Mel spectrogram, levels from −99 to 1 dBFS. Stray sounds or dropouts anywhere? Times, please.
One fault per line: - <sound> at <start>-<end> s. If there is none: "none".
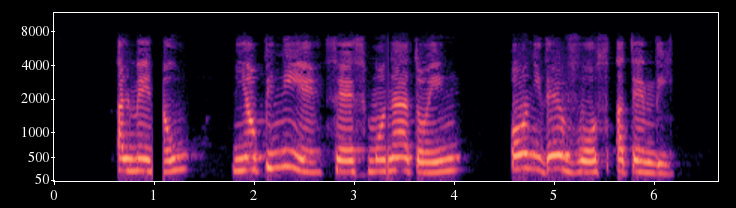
- dropout at 1.0-1.1 s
